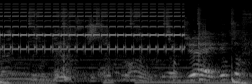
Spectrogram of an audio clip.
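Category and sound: household object, telephone ringing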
